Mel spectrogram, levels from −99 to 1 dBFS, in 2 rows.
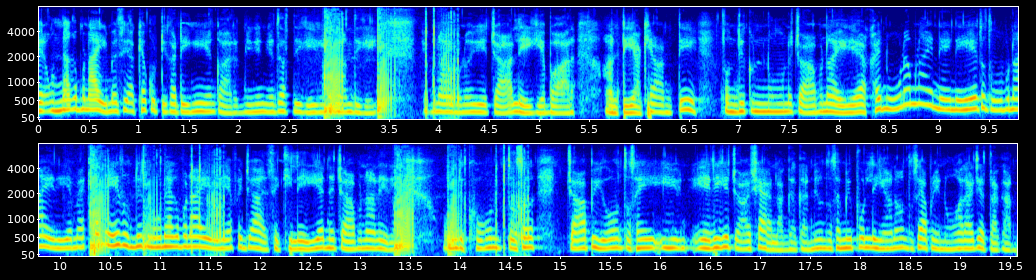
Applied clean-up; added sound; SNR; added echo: neural mask model RNNoise.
